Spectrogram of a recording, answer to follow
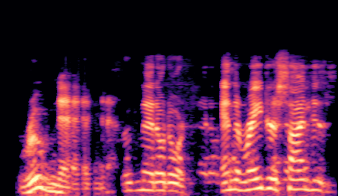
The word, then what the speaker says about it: Rougned Odor: Rougned Odor.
